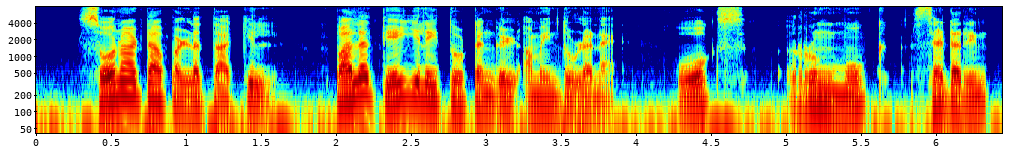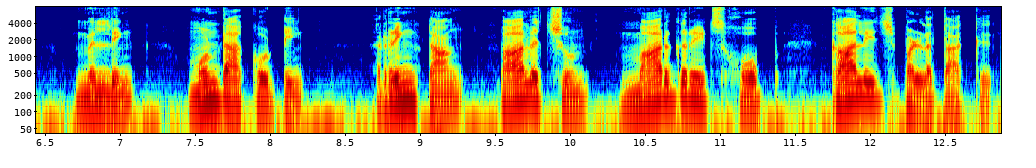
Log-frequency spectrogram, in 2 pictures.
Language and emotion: Tamil, neutral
